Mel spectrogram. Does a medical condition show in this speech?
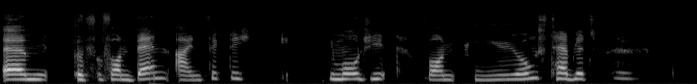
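Yes: stuttering; stuttering since at least second grade, teased as dumb for stuttering; ongoing at age 11; stuttering noticeable to podcast listeners; here prolonged sounds, blocks.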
